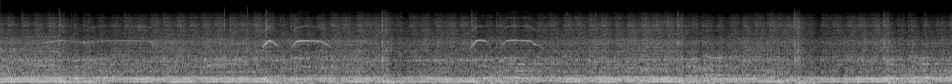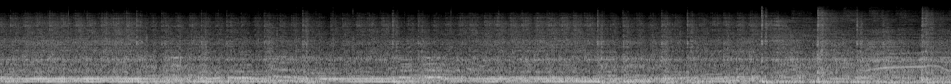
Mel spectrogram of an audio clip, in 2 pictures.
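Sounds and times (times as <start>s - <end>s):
distorted electric guitar and bass: 0.0s - 19.0s
short high whistle-like tones: 0.4s - 3.6s, 4.6s - 5.5s.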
